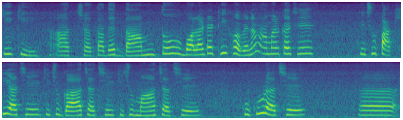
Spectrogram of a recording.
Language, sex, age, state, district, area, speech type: Bengali, female, 30-45, West Bengal, Dakshin Dinajpur, urban, spontaneous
